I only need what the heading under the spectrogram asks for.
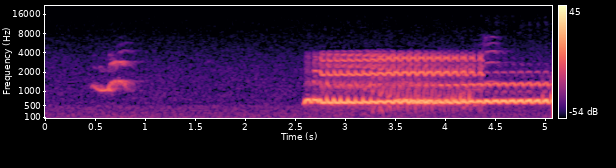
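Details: Brief high rising note, then after a pause a long, trembling, quavering hoot from a tawny owl, recorded 11 January 2026 in quiet surroundings.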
